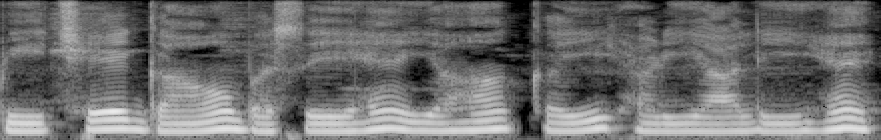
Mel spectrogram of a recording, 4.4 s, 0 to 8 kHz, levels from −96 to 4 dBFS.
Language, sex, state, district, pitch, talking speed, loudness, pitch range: Hindi, male, Jharkhand, Ranchi, 130 Hz, 110 wpm, -15 LUFS, 125-155 Hz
